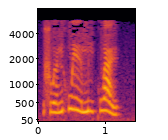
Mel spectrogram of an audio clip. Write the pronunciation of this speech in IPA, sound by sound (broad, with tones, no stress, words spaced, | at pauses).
ʂwə˧˥nxwe˥˧ɪ̯ mi˥˧kwa˥˩ɪ̯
